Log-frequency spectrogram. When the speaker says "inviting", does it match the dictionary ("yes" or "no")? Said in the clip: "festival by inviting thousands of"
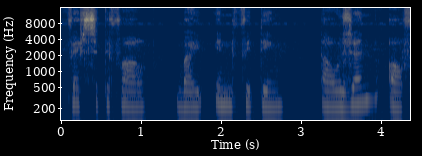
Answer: no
